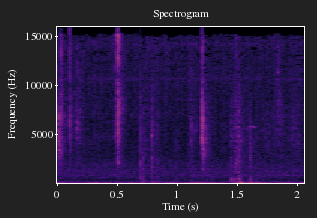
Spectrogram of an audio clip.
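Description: Scissors snipping double-sided foam tape, with a couple of sharp clicks, then a low thump about one and a half seconds in as the tape roll is set down on a cushioned seat, over a steady low rumble.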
